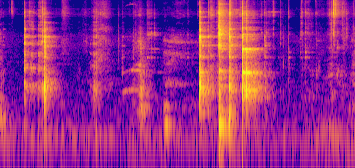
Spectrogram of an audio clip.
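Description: Crabs knocking and clinking against a stainless steel pot as they are handled and lifted out, with a few sharp knocks about a second in and a louder cluster of clatters around four to five seconds in.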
